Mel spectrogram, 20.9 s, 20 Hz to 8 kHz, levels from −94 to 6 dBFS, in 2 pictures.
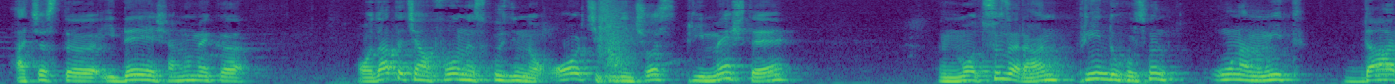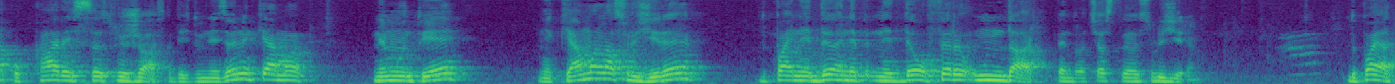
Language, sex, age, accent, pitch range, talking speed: Romanian, male, 30-49, native, 135-175 Hz, 150 wpm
